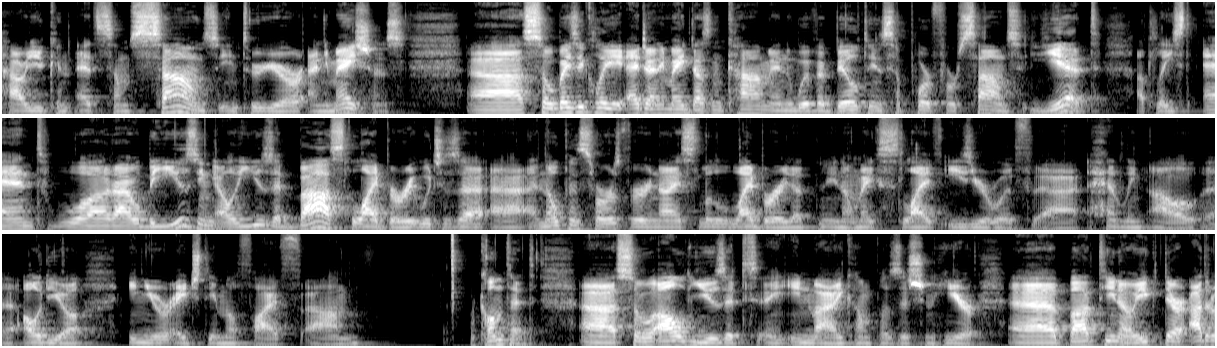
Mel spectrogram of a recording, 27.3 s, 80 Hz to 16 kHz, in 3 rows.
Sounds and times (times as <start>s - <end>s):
Speech: 0.0s - 21.0s, 21.6s - 27.2s.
